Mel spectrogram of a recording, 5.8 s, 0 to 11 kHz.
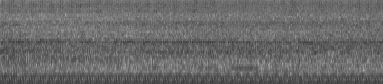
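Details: Honda GX160 on a Splitfire wood splitter, earlier bogging under splitting load, after carb clean, jet check and oil change, warming up: steady, even low hum, no surging, misses or hunting; normal running.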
